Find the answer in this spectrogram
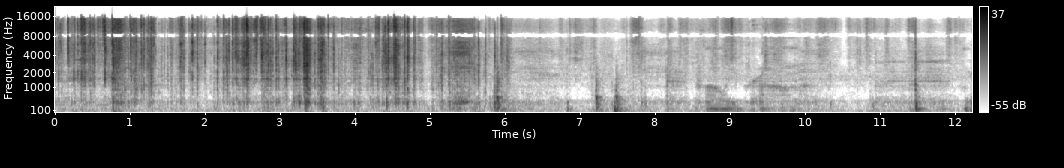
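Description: Wrapper of a trading-card pack being torn open and crinkled, a dense run of crackling for about the first six seconds. After that it goes quiet, with a few soft clicks as the cards are handled.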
